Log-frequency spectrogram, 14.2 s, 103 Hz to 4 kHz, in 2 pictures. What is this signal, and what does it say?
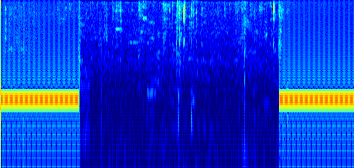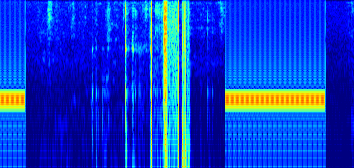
Ringback tone (North America), 440 + 480 Hz.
